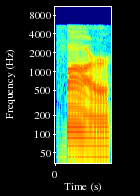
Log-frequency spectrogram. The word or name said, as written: Pharr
